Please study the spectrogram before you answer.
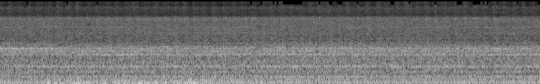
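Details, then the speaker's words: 1988 Dodge Ram D150 pickup idling just after start, fuel filter recently replaced; steady, even idle with smooth low rumble and no knocks, ticks or misses, quiet engine; normal idle. "Voilà, c'est un moteur assez discret, hein, fait pas beaucoup de bruit."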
